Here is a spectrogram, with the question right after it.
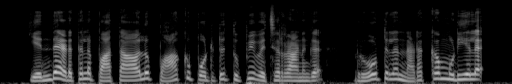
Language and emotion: Tamil, disgusted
